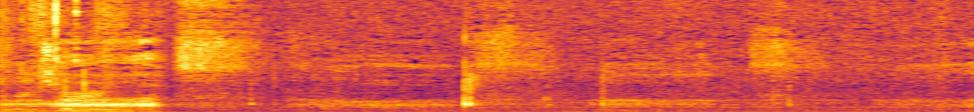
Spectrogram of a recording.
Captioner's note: man growling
